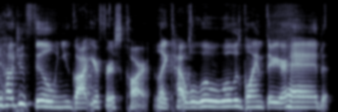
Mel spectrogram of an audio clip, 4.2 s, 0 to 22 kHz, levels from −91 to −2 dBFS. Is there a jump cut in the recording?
no; 0 cuts

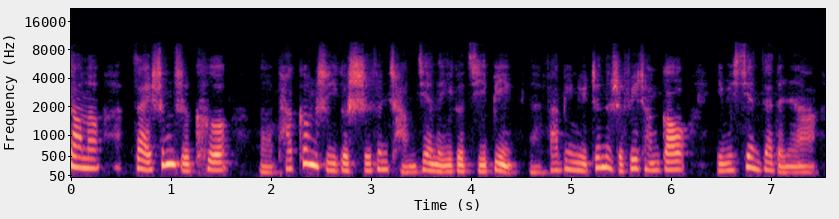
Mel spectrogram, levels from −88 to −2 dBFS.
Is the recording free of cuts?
no; 1 cut; at 4.5 s

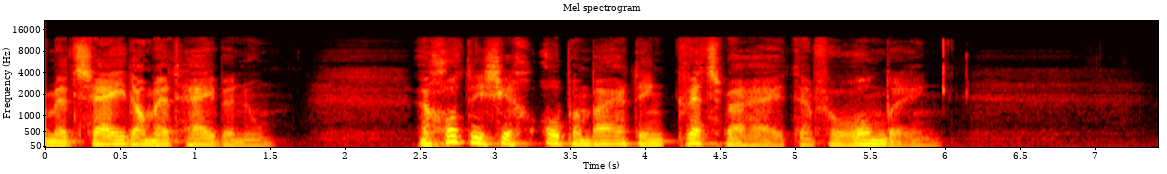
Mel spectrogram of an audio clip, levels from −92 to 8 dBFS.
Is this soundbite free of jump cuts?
yes; 0 cuts

